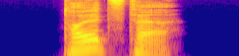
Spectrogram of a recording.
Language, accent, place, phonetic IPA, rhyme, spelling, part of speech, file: German, Germany, Berlin, [ˈtɔlstə], -ɔlstə, tollste, adjective, De-tollste.ogg
- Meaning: inflection of toll: 1. strong/mixed nominative/accusative feminine singular superlative degree 2. strong nominative/accusative plural superlative degree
